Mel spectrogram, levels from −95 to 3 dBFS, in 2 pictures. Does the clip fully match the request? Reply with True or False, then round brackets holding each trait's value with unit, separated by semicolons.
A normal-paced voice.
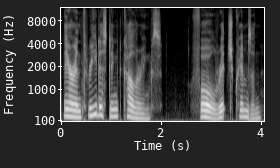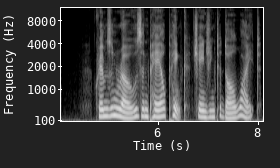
False (125 wpm)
